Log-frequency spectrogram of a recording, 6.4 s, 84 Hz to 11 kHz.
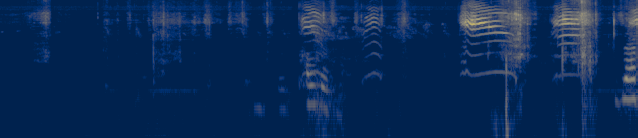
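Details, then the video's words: Cats and kittens meowing loudly: several short rising-falling meows of varying pitch, the last ones loud and strained, with scattered clicks and rustles before them. "Funny Cats and Kittens Meowing Compilation 2021 | Cute Baby Cat Sound Effect"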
